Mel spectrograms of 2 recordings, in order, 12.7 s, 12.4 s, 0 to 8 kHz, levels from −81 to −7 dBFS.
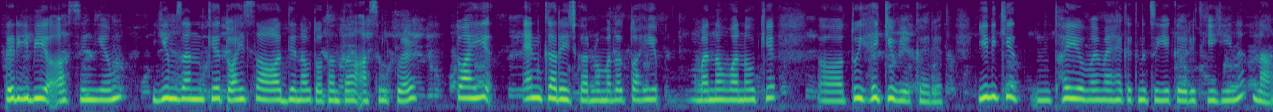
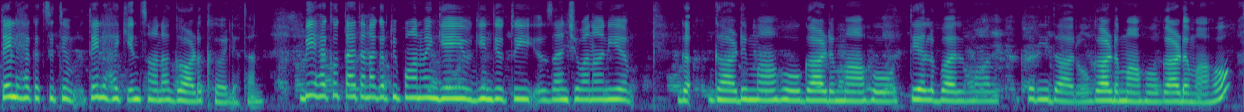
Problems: constant background noise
